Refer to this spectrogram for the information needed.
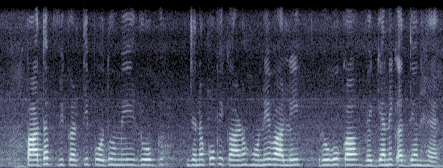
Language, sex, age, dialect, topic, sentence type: Hindi, female, 18-24, Marwari Dhudhari, agriculture, statement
